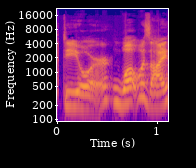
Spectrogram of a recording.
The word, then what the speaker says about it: Dior: What's that fashion word? Dwyer? No. Oh my god, how do you pronounce that word? Dior.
